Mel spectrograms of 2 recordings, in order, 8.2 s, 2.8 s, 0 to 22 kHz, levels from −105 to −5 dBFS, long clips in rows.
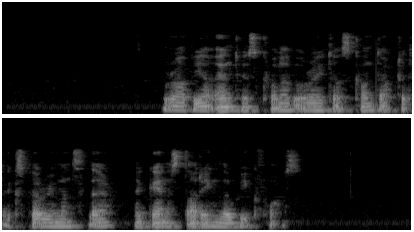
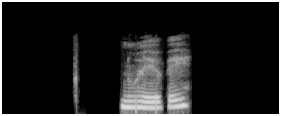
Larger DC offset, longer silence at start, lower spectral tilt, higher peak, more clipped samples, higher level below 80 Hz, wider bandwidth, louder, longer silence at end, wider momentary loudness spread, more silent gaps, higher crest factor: neither; first, 1.6 s vs 0.7 s; about the same, -6.5 dB/octave vs -6.5 dB/octave; second, -34 dBFS vs -12 dBFS; neither; second, -72 dBFS vs -58 dBFS; first, 8 kHz vs 7.2 kHz; second, -55 LUFS vs -26 LUFS; first, 1.15 s vs 0.9 s; second, 9 LU vs 23 LU; second, none vs 0.83-1.17 s; about the same, 22 dB vs 18 dB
